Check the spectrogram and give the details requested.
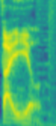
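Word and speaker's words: Thayil: that up it's like it was thail it's how it's pronounced uh 11 uh alison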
